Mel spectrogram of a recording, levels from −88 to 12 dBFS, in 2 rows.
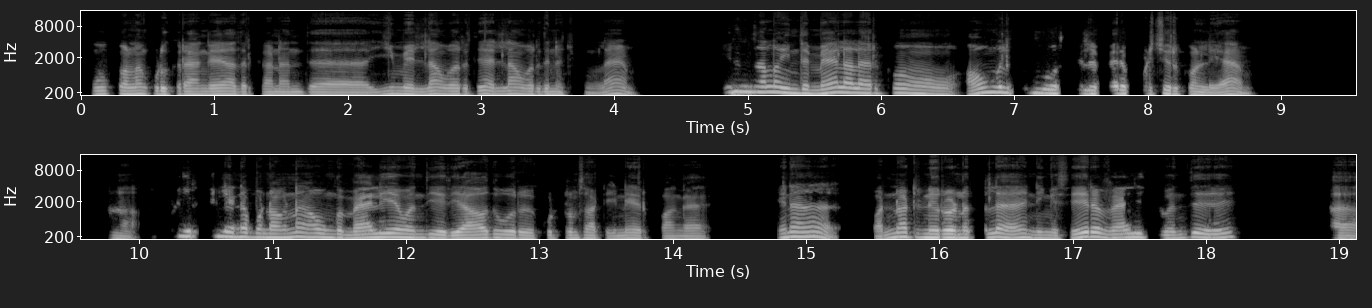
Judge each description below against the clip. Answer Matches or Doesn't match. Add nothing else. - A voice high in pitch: Doesn't match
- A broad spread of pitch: Matches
